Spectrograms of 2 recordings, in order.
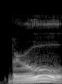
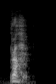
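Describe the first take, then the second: First: The final syllable has a full, rounded vowel. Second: The final syllable has a short, reduced vowel. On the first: The speaker calls it wrong. "you're not pronouncing things with Edinburgh, bro" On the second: The speaker calls it right. "It's brah"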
